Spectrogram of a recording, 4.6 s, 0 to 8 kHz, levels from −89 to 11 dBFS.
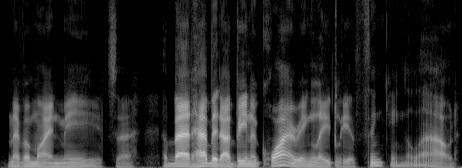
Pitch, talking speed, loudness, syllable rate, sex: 100 Hz, 180 wpm, -21 LUFS, 5.8 syllables/s, male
